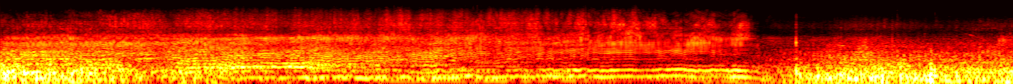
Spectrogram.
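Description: Several off-road motorcycles racing on a sand track, their engines droning together and slowly shifting in pitch as they pass. The sound changes abruptly a little under eight seconds in to a rougher, noisier engine mix.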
